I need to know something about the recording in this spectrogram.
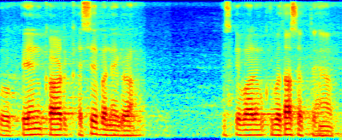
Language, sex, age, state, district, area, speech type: Urdu, male, 45-60, Bihar, Gaya, urban, spontaneous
